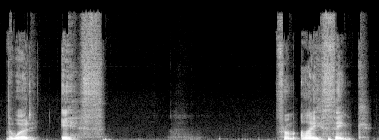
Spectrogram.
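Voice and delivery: very slow, stretched words. Shown as a demonstration. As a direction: drag each sound out to hear the join. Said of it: "If I do it really slowly".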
